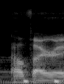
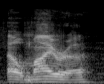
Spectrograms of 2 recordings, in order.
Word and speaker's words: Elmira: look back at Al Elvira and go you've been saying a V and I thought it was a mistake no thank you because I definitely have been saying it wrong Elmira uh I look back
